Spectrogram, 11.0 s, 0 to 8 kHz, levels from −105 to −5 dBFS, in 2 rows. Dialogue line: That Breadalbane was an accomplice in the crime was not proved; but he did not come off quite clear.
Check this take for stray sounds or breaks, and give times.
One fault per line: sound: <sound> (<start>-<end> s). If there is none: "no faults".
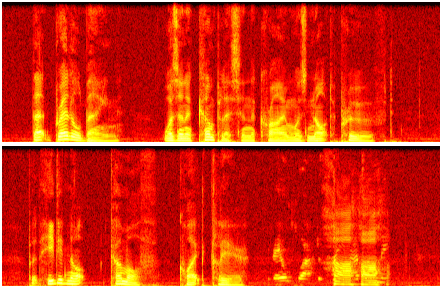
sound: laugh (8.8-10.3 s)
